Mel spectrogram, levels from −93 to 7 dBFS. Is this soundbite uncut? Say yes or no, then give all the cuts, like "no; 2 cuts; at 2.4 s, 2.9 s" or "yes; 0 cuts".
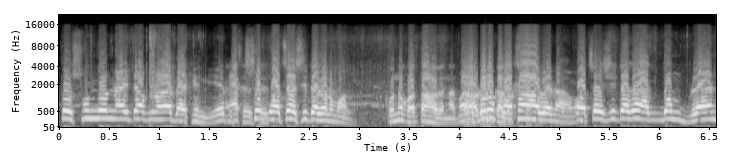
no; 2 cuts; at 1.7 s, 5.1 s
